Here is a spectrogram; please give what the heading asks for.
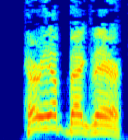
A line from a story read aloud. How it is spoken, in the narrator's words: shouted Lenny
